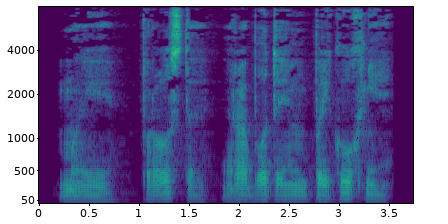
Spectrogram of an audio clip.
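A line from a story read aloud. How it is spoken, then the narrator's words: Uncertain explanation, man. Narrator (Russian): неуверенно пояснил мужчина, явно не зная, с чего начать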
